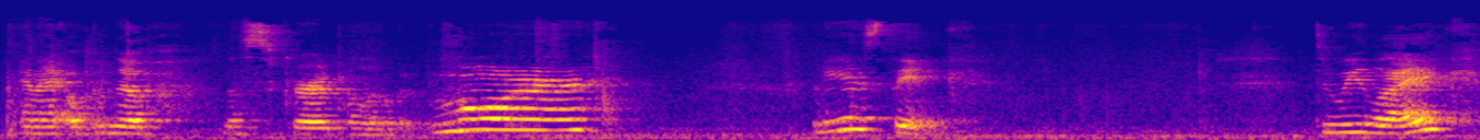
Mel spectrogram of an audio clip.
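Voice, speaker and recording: A bubbly young woman chats to camera about outfits, her voice sitting a bit high and turning to her viewers again and again. She sounds relaxed and excited. The recording is echoey, with a faint hiss behind her voice. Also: measured pace, pauses often. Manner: bubbly and chatty, says "you guys" constantly. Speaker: fashion vlogger. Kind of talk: casual try-on haul chat to camera. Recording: echoey room.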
